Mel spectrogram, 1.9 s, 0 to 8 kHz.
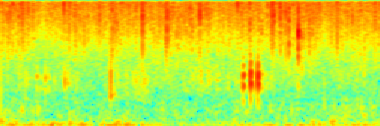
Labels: {"label": "biophony, damselfish", "recorder": "SoundTrap 500"}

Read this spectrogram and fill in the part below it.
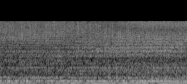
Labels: {"label": "anthrophony, boat engine", "recorder": "SoundTrap 500"}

